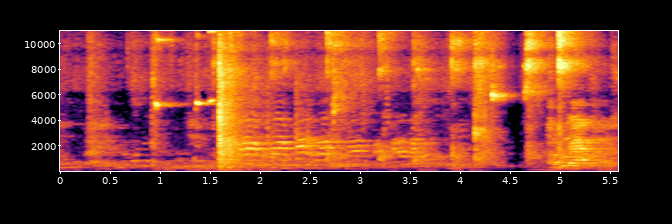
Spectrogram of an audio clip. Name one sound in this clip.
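A table tennis ball clicks sharply back and forth off paddles and the table.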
